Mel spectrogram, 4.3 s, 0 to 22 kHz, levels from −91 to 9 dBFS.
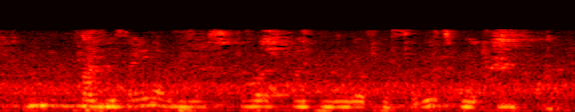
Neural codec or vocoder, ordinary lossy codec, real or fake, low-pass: none; AAC, 48 kbps; real; 7.2 kHz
